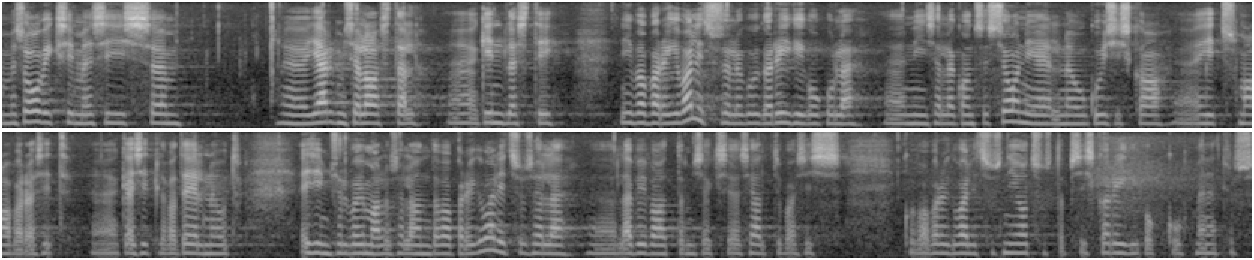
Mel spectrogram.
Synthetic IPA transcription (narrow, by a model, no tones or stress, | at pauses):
me̞so̞ːviksime̞siːs | jærɡ̥mise̞lɑːst̪ɑlkind̪̥lɑst̪iniːvɑbɑɾiːɡivɑlʲit̪su̥se̞le̞kujkɑɾiːɡ̥iko̞ɡ̥ule̞niːse̞lːe̞ko̞nse̞sːjo̞ːnʲie̞ːlnɤwkujsiskɑe̞ɦit̪ːˑu̥smɑːvɑ̰ɾɑ̰sid̪̥ | kæsʲit̪ˑle̞vɑ̰d̪̥e̞ːlnɤwd̪̥ | e̞simise̞lvɤjmɑluse̞lɑnd̪̥ɑvɑb̥ɑɾiːɡ̥ivɑlʲit̪suse̞le̞læ̰bivɑːt̪ːˑɑmise̞ksjɑ̰seɑlt̪jub̥ɑ̰sis | kujvɑ̰b̥ɑɾiːɡivɑlʲit̪susniːo̞t̪sust̪ɑb̥siskɑɾiːɡiko̞kːume̞net̪ˑlus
